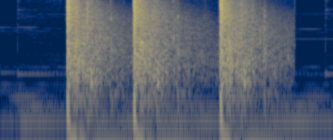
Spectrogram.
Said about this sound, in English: I still see no lights, and I realize that that's not fireworks. Those are gunshots.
